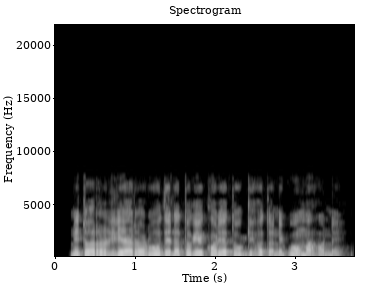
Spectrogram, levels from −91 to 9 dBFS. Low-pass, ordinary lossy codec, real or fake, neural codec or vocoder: none; none; fake; codec, 16 kHz, 8 kbps, FreqCodec, larger model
